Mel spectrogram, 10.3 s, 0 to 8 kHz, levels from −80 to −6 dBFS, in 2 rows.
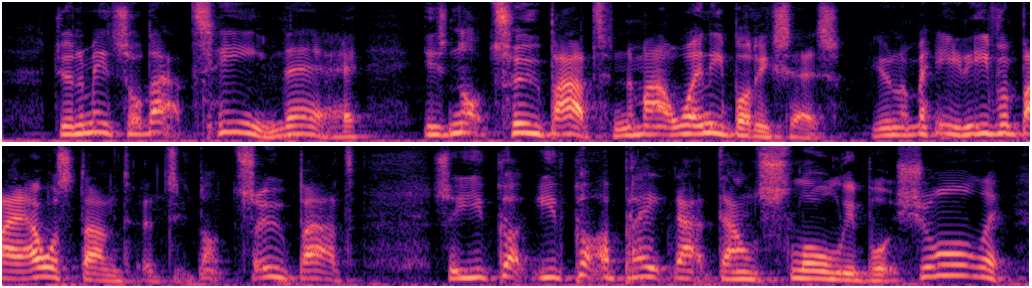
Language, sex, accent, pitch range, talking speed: English, male, British, 115-165 Hz, 255 wpm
